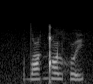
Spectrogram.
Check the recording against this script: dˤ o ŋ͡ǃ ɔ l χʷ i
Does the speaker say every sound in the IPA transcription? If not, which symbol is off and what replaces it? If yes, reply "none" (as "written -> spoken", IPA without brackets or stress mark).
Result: none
